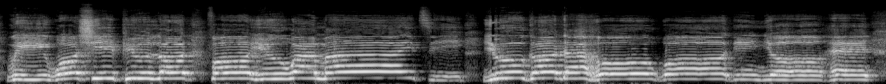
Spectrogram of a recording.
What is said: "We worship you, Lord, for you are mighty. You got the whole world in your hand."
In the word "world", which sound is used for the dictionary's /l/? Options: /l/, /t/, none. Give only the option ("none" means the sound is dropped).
none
